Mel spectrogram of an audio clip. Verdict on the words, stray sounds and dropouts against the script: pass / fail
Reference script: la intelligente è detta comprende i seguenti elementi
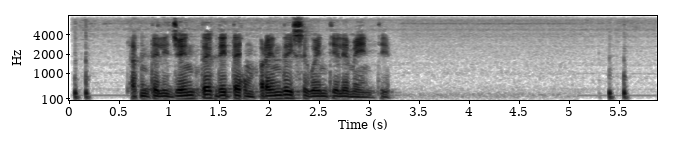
pass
